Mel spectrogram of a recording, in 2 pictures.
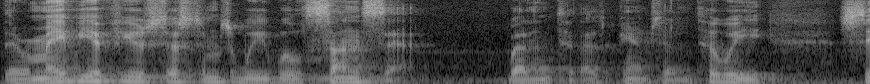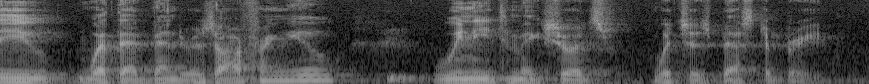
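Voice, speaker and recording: A man with a Boston accent at medium pitch, ordinary pitch variation, and a fairly quick pace. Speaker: technology consultant. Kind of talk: board meeting Q&A.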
